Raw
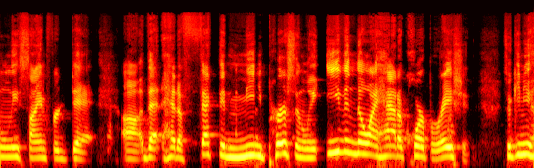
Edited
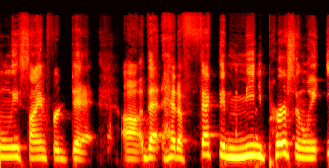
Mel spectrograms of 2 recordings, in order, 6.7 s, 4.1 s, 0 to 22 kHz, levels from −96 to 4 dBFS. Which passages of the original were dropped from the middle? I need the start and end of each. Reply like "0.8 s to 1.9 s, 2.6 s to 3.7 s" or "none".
none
